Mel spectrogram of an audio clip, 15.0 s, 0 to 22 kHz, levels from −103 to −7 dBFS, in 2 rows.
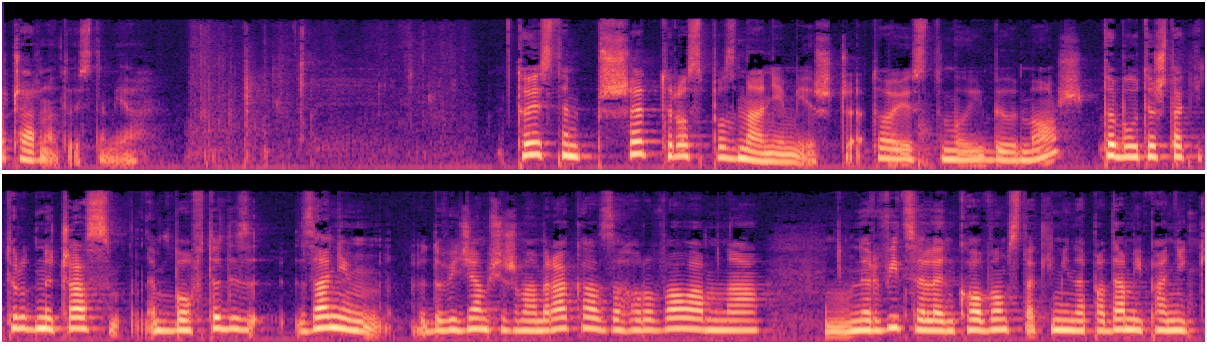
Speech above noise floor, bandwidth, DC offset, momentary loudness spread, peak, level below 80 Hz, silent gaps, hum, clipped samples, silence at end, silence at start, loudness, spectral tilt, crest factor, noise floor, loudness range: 32 dB; 15.5 kHz; under 0.1%; 12 LU; -2 dBFS; -52 dBFS; none; none; under 0.1%; 0 s; 0 s; -20 LUFS; -5.5 dB/octave; 18 dB; -51 dBFS; 4 LU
